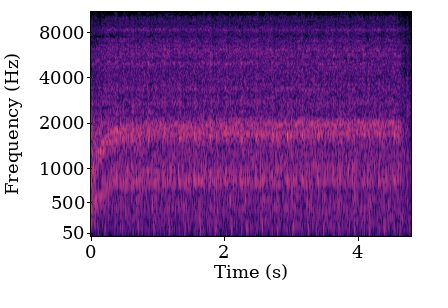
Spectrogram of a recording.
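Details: Craftsman riding mower hard to start when cold; on full choke with parking brake on, the starter cranks steadily about five seconds without catching, then quits; warm it starts easily; owner suspects the choke isn't closing and the engine should cough on full choke.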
